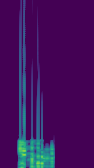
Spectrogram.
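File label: Police Southwest District Tactical 1, p25; Raleigh; wake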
